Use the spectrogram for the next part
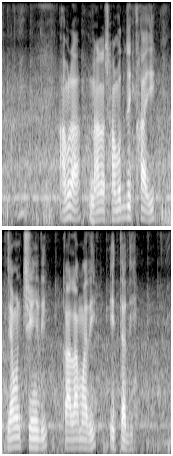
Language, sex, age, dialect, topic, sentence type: Bengali, male, 36-40, Standard Colloquial, agriculture, statement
